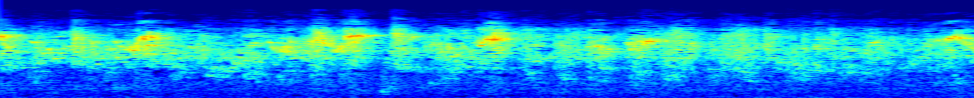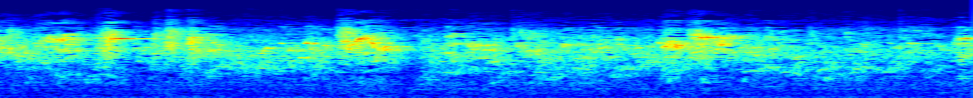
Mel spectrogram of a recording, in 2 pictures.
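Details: Pet budgies warble for nearly ten seconds indoors: a busy, scratchy chatter of rapid chirps, squeaks and clicks that pulses in loudness about twice a second without falling silent.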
